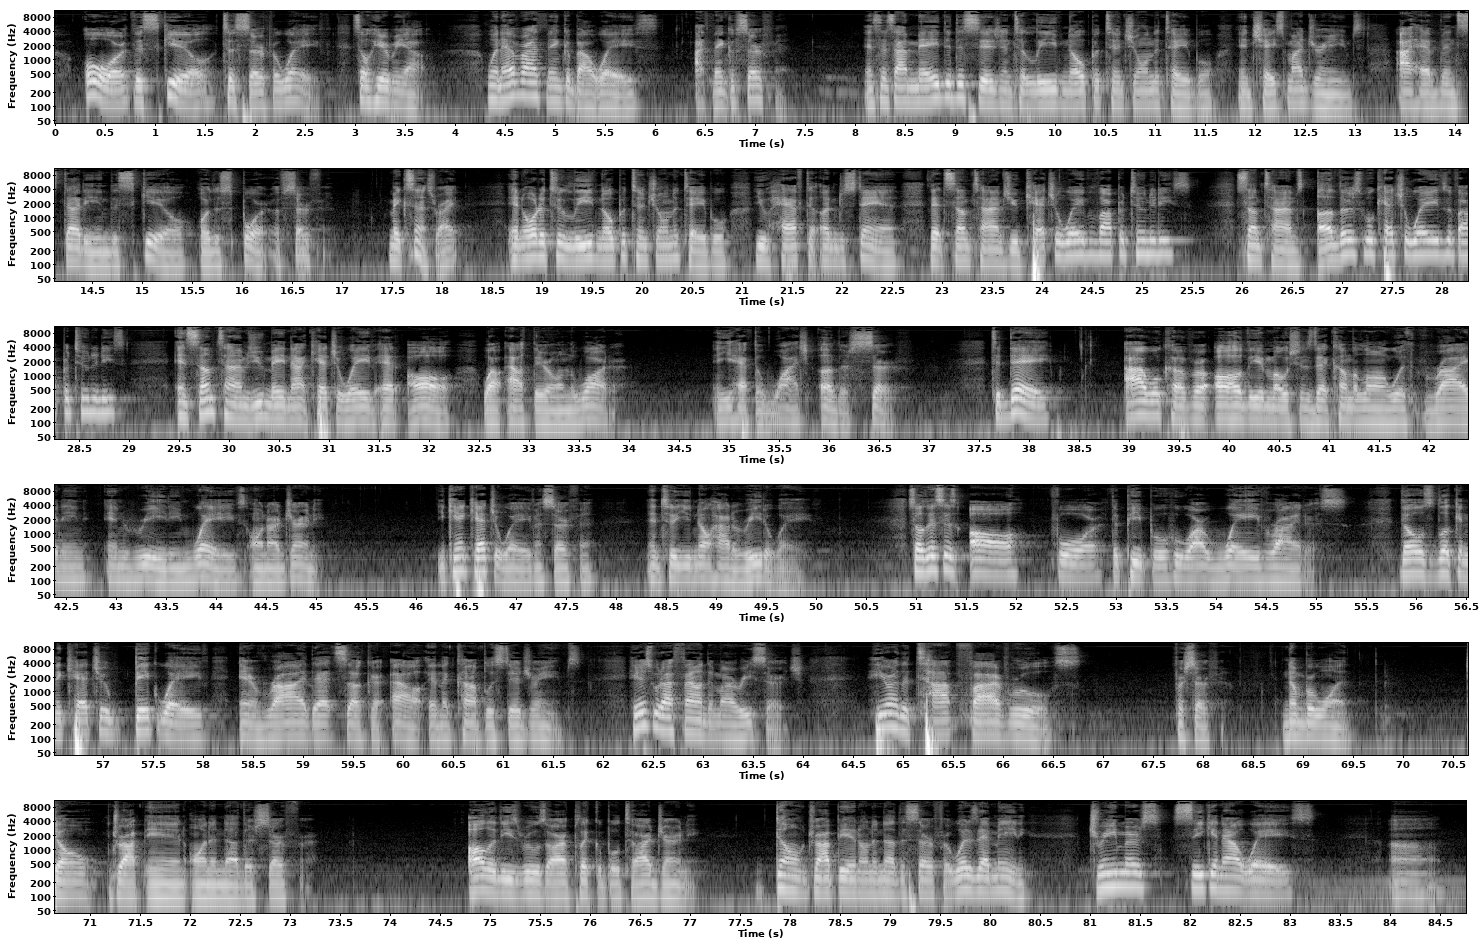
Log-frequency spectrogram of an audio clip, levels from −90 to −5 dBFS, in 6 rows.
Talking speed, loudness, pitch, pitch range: 150 wpm, -21 LUFS, 105 Hz, 95-125 Hz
